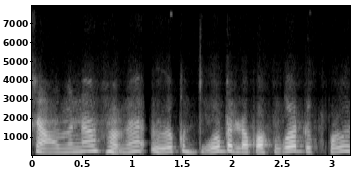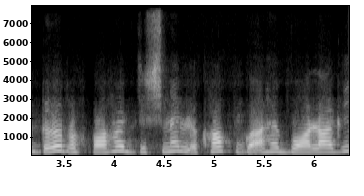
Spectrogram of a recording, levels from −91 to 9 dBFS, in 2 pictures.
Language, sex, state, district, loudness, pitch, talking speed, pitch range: Hindi, female, Madhya Pradesh, Dhar, -19 LUFS, 220 Hz, 140 wpm, 200-250 Hz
